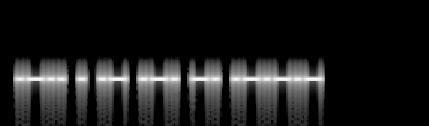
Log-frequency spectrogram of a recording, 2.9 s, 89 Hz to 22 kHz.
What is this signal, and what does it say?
Morse code, heard as a keyed tone, about 34 wpm, 700 Hz. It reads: LEARN.
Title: Sentences from Top 1400 Words 35wpm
